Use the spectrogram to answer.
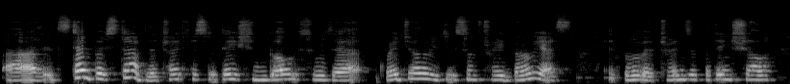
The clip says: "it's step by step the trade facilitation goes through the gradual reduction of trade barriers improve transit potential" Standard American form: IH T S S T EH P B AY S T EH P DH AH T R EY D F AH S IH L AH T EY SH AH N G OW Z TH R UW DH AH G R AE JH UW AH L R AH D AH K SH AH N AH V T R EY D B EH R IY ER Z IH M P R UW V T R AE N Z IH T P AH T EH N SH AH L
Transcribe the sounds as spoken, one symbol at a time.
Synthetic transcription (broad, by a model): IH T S S T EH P B AY S T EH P DH AH T R EY D F AH S IH L AH T EY SH AH N G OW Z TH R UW DH AH G R AE JH UW AH L R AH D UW SH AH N AH V T R EY D B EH R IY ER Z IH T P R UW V T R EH N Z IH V P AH T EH N SH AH L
